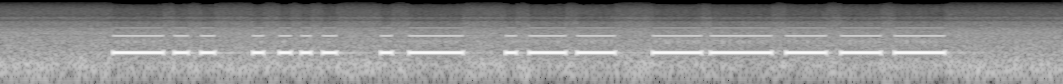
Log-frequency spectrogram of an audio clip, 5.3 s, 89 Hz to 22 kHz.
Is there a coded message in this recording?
Yes: Morse code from 0.5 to 4.8 s, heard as a keyed tone, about 19 wpm, 700 Hz. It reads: DHAW0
